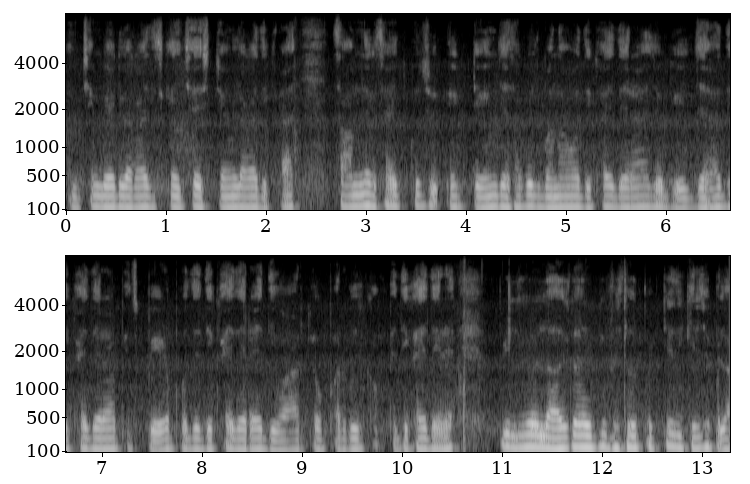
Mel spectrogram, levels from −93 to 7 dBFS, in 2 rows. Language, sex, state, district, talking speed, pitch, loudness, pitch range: Hindi, male, Bihar, Gaya, 245 wpm, 120 Hz, -25 LUFS, 115-125 Hz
